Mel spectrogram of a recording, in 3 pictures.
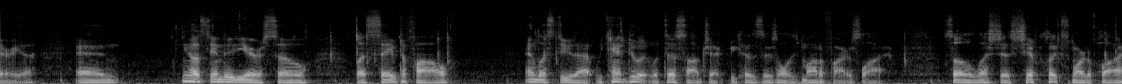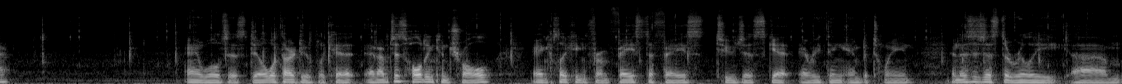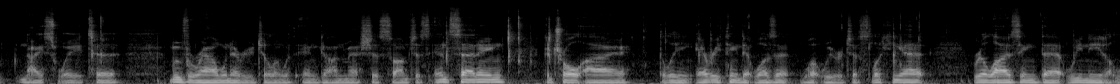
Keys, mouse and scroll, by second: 1.8 click, 2.1 middle click, 2.9 click, 3.5 ctrl+s, 4.1 click, 4.4 Tab, 4.5 middle click, 5.5 Tab, 6.1 q, 9.4 click, 10.7 middle click, 11.1 Tab, 11.4 scroll up 2, 11.6 3, 12.0 click, 13.2 middle click, 13.4 scroll down 1, 13.7 click, 14.1 middle click, 14.9 click, 15.7 click, 16.1 middle click, 16.7 ctrl+click, 17.5 ctrl+click, 17.8 middle click, 18.4 ctrl+click, 19.1 ctrl+click, 19.6 middle click, 20.4 ctrl+click, 21.0 shift+middle click, 21.5-22.3 scroll up 4, 21.9 shift+middle click, 23.3 |, 26.6 click, 27.6 i, 27.9 x, 28.8 click, 29.2 scroll down 4, 29.5 Tab, 29.8 middle click, 30.3-30.9 scroll up 3, 30.9 middle click, 31.3 scroll down 2, 31.5 shift+middle click, 32.1 scroll up 2, 32.6 scroll down 1, 33.0 Tab.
